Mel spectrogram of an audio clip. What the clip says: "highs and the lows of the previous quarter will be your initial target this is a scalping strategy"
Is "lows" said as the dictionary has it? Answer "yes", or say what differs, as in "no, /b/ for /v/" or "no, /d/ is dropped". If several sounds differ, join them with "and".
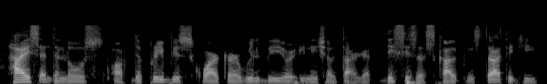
no, /s/ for /z/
